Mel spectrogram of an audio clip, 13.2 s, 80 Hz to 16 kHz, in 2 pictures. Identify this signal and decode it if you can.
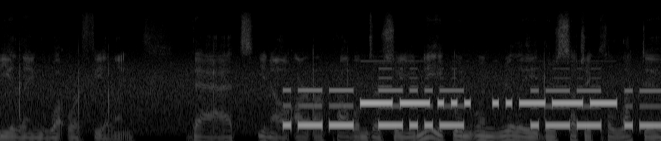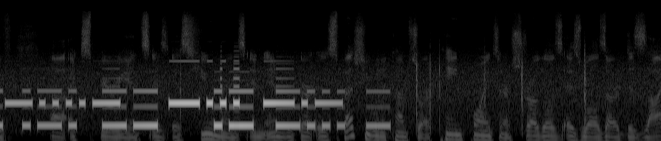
Morse code, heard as two keyed tones, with fading, static crashes and speech in English. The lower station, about 16 wpm, 490 Hz: WX WARM ABT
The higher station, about 18 wpm, 1060 Hz: 72 - BK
